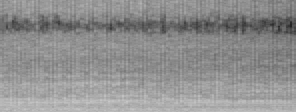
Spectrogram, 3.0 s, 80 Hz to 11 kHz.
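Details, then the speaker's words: 1992 Land Rover Defender 90 200Tdi diesel with 161,000 miles, at idle after startup: steady, even clatter with regular firing, no misses or knocks, no tailpipe smoke; normal, clean-running engine. "no smoke out of the tailpipe running nice and clean"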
